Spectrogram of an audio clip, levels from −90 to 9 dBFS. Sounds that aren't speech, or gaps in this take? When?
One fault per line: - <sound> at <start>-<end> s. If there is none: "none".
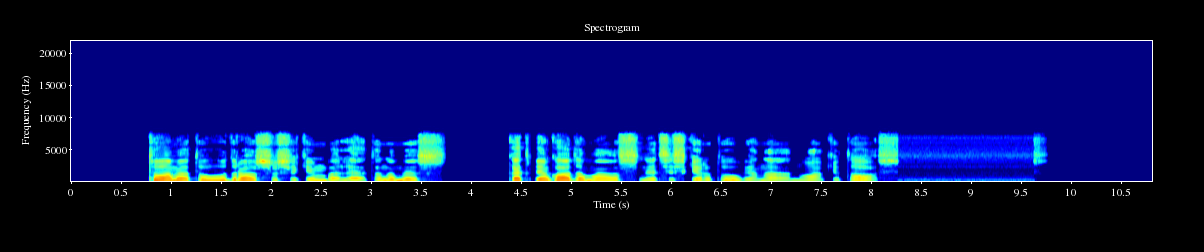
none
